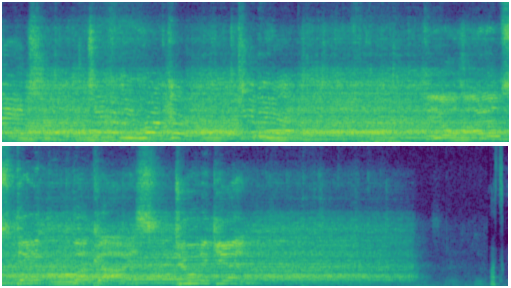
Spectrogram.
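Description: Sports highlight reel soundtrack: music under excited play-by-play commentary, played back in a hall, fading out about a second before the end.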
